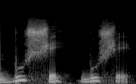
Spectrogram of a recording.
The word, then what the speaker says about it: boucher: C-H, un boucher. So I tend to insist a little bit, but then it goes like un boucher.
